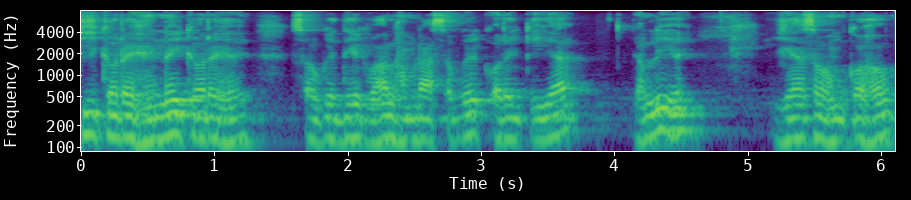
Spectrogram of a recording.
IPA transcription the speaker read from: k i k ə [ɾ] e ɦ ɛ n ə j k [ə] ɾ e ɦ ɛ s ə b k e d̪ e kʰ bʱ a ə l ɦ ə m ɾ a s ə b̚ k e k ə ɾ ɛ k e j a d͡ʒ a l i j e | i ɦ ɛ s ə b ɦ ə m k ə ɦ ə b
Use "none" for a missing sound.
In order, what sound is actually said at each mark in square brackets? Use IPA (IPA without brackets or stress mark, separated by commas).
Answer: ɾ, ə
